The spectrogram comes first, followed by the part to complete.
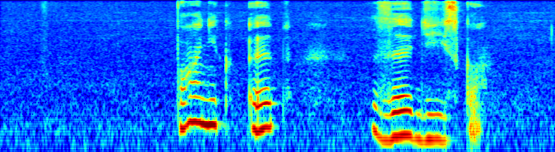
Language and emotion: Russian, sad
